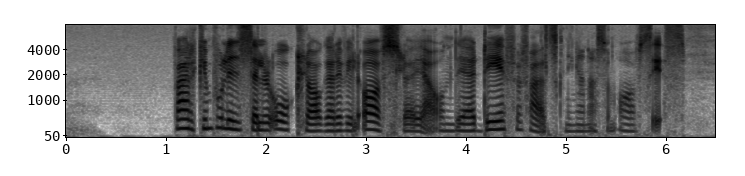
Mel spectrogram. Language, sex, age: Swedish, female, 56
